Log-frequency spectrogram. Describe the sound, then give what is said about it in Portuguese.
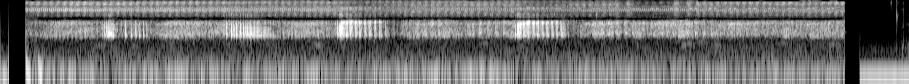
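A dense, continuous chorus of tree frogs croaking and trilling, fairly loud, swelling briefly a few times before cutting off abruptly near the end. No voices. “De novo, nada aconteceu. As pererecas na árvore bocejaram.”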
